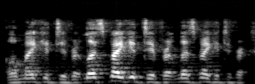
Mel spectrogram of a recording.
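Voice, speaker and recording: A man's voice: on the high side, racing, a bit bright. A man hosting a podcast, interviewing guests in a casual style and setting improv prompts.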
